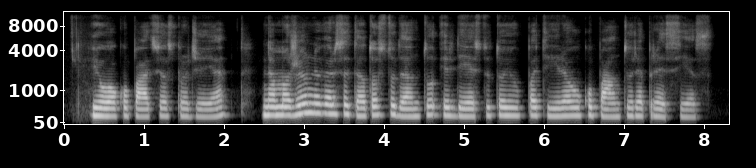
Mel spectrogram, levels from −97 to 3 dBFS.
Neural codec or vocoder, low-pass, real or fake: autoencoder, 48 kHz, 128 numbers a frame, DAC-VAE, trained on Japanese speech; 10.8 kHz; fake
